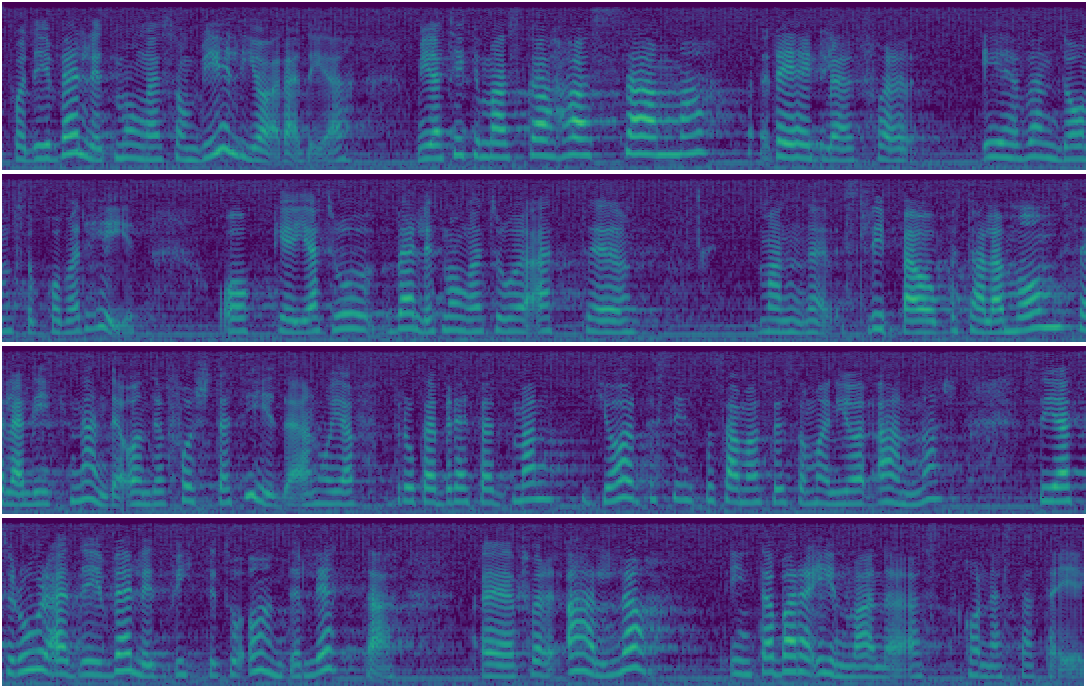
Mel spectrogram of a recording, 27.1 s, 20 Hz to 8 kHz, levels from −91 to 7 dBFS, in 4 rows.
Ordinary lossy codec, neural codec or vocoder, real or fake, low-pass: none; codec, 16 kHz, 16 kbps, FreqCodec, larger model; fake; 7.2 kHz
